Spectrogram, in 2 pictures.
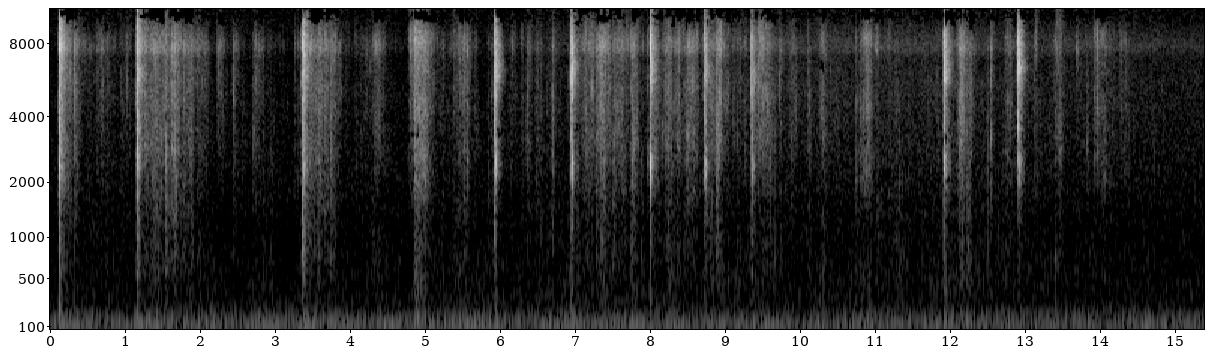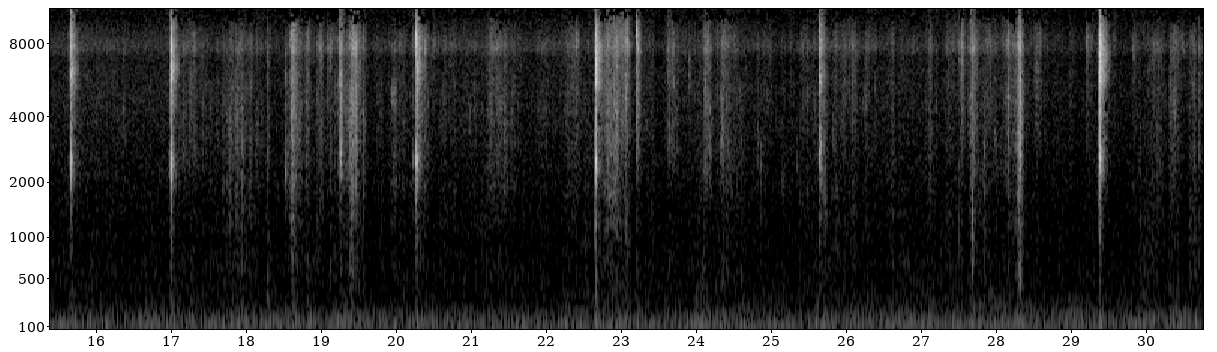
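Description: Hand pruning shears snipping through small branches of a young yellow apricot (mai) tree: sharp single snips at irregular intervals, usually a second or more apart.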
